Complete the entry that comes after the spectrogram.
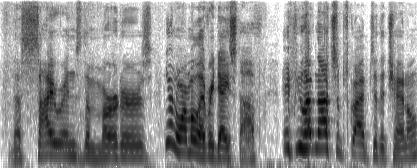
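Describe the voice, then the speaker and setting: Raising and projecting his voice, a man speaks at a high pitch in a bright, sharp tone with very wide pitch swings. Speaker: hiking vlogger. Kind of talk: casual vlog narration. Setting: outdoors on a hiking trail.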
